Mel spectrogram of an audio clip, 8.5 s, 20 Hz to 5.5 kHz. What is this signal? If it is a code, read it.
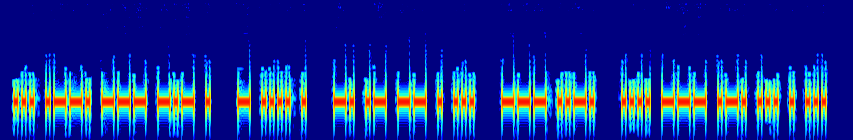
Morse code, heard as a keyed tone, about 30 wpm, 600 Hz. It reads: SPOKE THE NAMES OF HORSES
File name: the old man and the sea / the old man and the sea 1 30wpm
